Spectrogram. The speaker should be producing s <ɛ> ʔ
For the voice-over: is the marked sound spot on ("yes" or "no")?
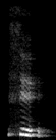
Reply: yes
